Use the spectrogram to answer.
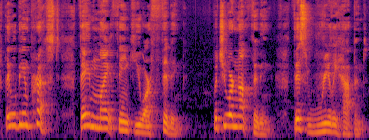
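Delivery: lively picture-book reading voice; story read aloud. Acted. Teacher reading a picture book to students, lively. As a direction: read it brightly to the class.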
